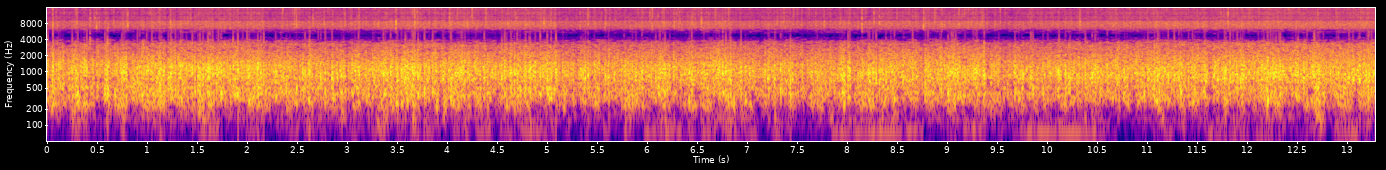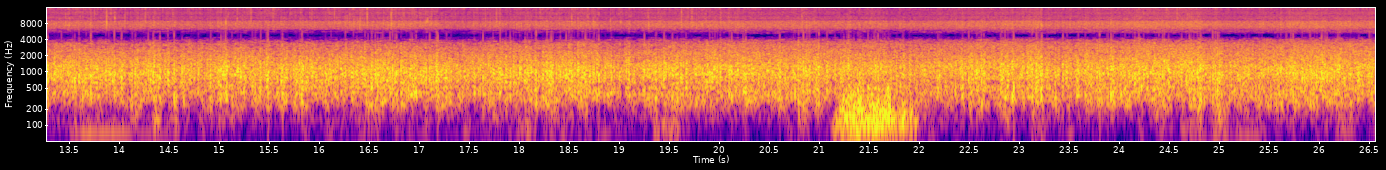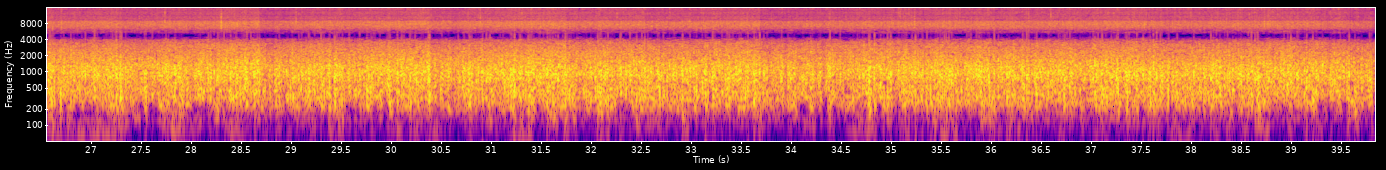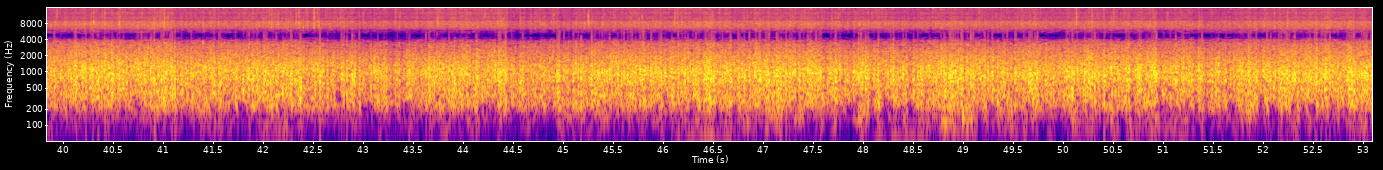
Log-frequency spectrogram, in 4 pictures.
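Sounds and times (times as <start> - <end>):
heavy rain pouring: 0.0 - 53.0
low thump: 21.2 - 22.2.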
